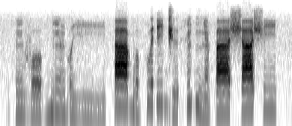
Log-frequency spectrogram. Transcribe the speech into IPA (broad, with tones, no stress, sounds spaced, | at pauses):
p ĩ˨ v oː˨ ɡ͡b ĩ˧ ɡʷ i˨ ɣ iː˨ | aː˦ b o˨ kʷ e˦ ɗ i˦ d͡ʒ ɨ˨ h ĩ˦ p ɲ ɛ̃˨ p aː˦ ʃ aː˦ ʃ i˦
